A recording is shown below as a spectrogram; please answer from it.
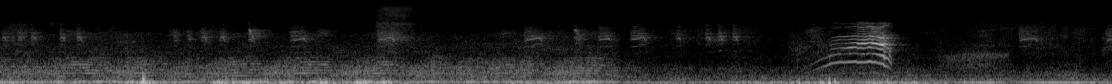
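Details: Friendly kitten in a pagoda giving a clear, high, rising-then-falling meow near the end, after softer, lower mewing earlier, over a steady low engine-like hum and background noise.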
